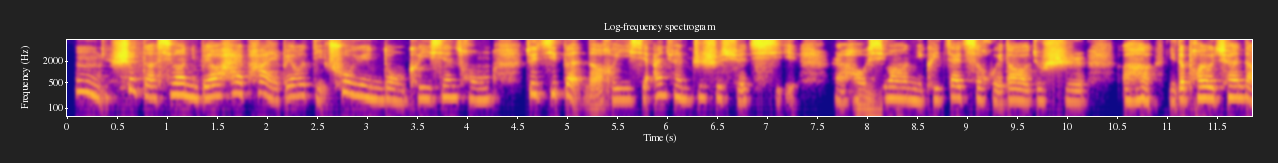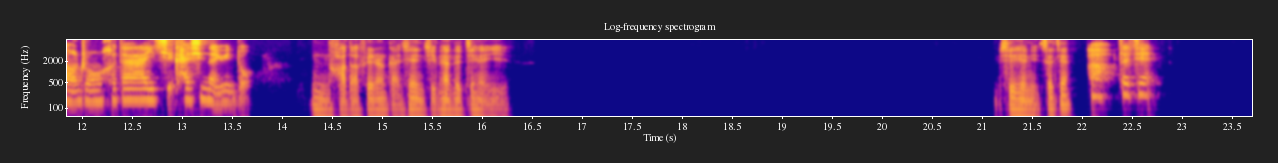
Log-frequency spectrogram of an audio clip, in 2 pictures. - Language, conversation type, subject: Chinese, advice, 我害怕开始运动，该如何迈出第一步？
- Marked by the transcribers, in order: laugh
